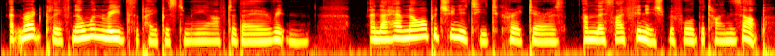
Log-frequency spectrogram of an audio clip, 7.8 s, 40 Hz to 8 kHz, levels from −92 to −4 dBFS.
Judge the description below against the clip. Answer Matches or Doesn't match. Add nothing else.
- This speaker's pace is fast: Matches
